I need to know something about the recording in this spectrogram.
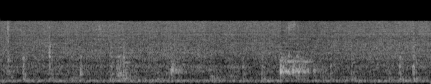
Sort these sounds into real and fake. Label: fake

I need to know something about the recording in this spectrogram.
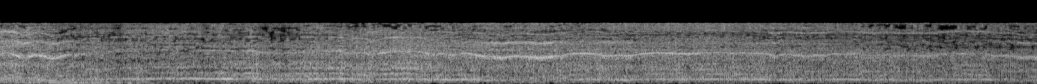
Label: fake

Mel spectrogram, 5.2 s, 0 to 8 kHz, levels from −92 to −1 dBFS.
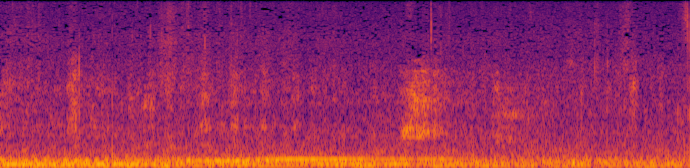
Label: real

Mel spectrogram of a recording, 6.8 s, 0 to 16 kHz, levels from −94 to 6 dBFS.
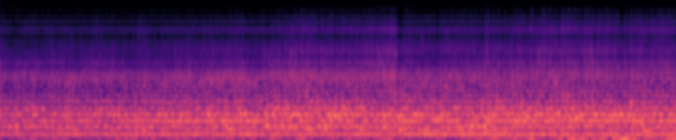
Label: fake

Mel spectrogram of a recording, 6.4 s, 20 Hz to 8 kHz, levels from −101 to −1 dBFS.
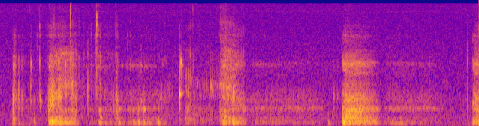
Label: real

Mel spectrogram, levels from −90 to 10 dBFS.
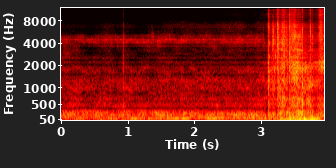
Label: fake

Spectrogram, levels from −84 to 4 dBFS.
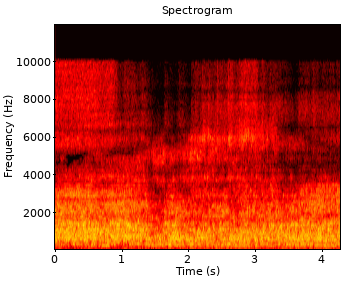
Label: real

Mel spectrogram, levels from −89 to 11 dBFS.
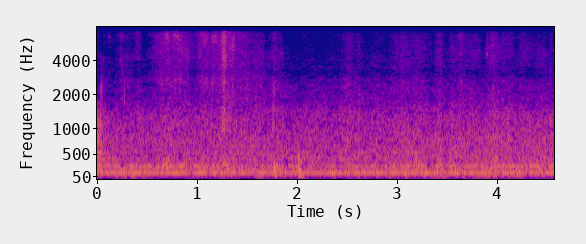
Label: real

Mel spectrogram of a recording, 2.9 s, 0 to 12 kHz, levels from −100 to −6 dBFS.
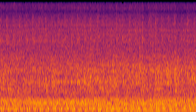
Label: real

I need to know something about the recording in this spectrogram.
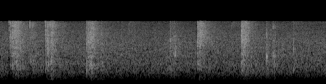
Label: real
